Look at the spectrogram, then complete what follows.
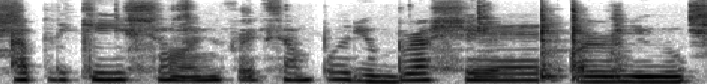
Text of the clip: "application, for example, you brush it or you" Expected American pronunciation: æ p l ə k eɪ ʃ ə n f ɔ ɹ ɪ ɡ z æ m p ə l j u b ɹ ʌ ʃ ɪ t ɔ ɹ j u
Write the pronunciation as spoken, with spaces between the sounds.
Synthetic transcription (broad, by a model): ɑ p l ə k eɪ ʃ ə n f ɔ ɹ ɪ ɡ s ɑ m p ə l j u b ɹ ʌ ʃ ɪ t ɔ ɹ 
